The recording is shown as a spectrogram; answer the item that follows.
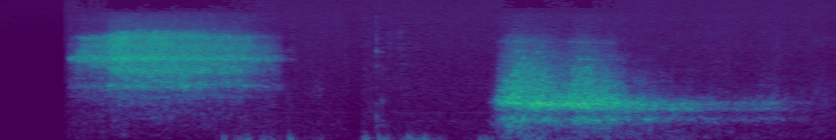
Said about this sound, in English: That tension you hold, you can let it go. A nice deep exhale.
